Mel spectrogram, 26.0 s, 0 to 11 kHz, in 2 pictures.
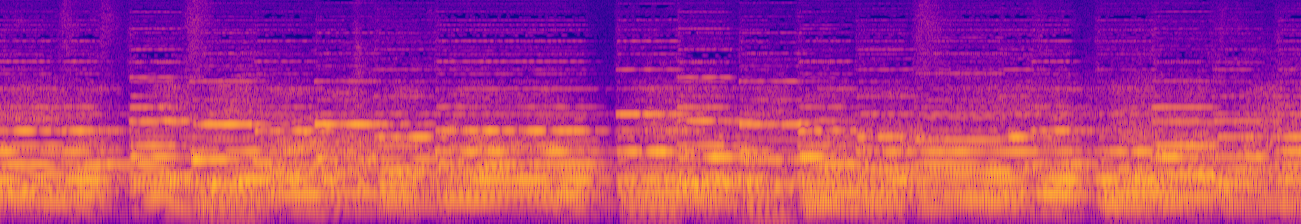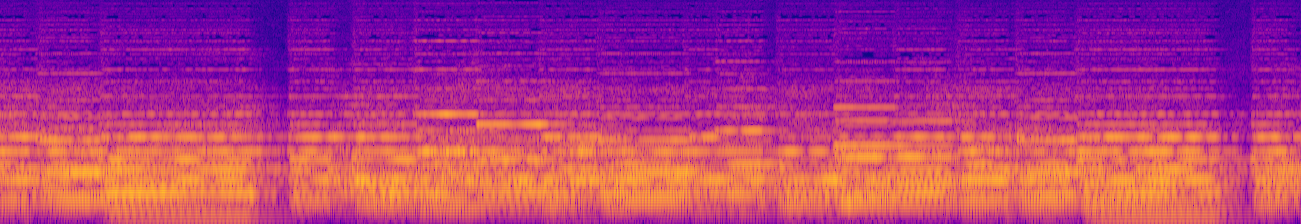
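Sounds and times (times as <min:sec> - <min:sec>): church organ playing chords: 0:00.0 - 0:26.0.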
